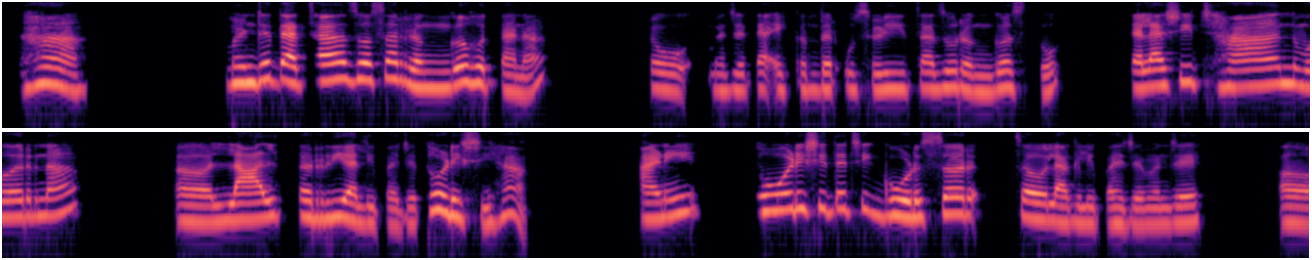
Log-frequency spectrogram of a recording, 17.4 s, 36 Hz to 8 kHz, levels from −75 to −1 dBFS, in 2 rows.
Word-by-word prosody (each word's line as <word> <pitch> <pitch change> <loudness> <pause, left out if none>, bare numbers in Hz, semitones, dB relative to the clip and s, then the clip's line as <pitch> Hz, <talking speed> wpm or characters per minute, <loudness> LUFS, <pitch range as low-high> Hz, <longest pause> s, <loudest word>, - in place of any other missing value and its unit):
हां, 225 -4 +2 1.0
म्हणजे 255 +4 +2
त्याचा 270 +2 +8
जो 295 0 +3
असा 300 +2 +3
रंग 205 -1 0
होता 235 -8 -1
ना. 160 +8 -5 0.7
तो 190 -3 -3 0.2
म्हणजे 185 0 -7
त्या 195 - -2
एकंदर 185 0 -5
उसळीचा 190 +1 -5
जो 205 0 -2
रंग 175 -1 -3
असतो, 200 -3 -6 0.5
त्याला 205 +2 +3
अशी 225 +4 +1
छान 225 +2 +1
वर 210 +1 0
ना 230 +5 -1 0.7
अ, 180 - -3 0.2
लाल 190 +3 +4 0.2
तर्री 210 0 0
आली 170 -4 +2
पाहिजे 155 +1 -7
थोडीशी, 225 - +2
हां 235 +9 -4 0.8
आणि 220 +7 +1 0.4
थोडीशी 295 +3 +3
त्याची 300 -1 -2
गोडसर 225 +2 +3 0.3
चव 200 -3 +4
लागली 165 -2 -1
पाहिजे. 155 -1 -4
म्हणजे 160 +2 -3 0.5
अ, 165 - -3
205 Hz, 125 wpm, -23 LUFS, 185-240 Hz, 1.0 s, त्याचा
